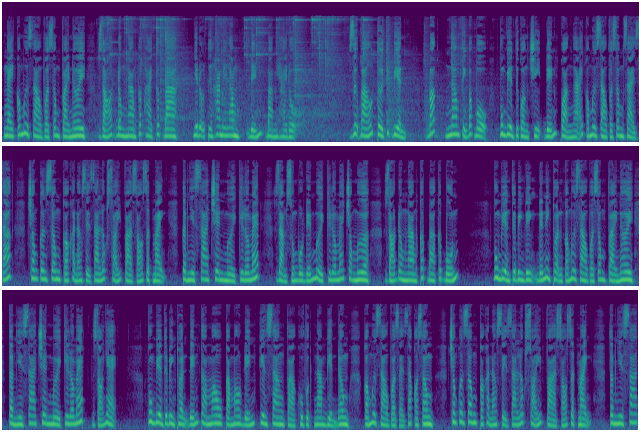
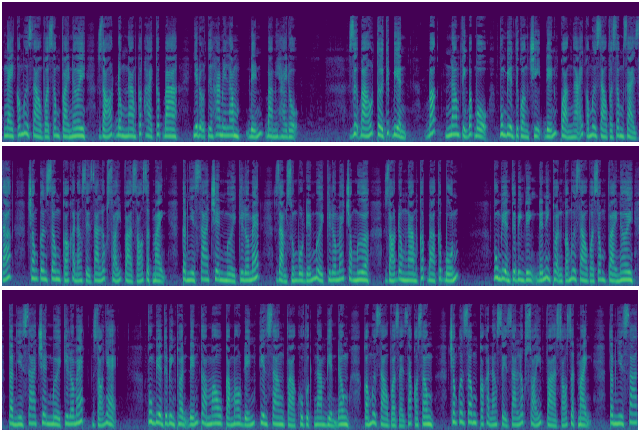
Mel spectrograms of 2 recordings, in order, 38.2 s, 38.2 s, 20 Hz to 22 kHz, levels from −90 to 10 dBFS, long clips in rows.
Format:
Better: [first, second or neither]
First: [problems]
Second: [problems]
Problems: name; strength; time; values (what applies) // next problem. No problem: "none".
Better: second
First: jangling keys; noticeable; from 2 to 9 s; peak 8 dB below the speech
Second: none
